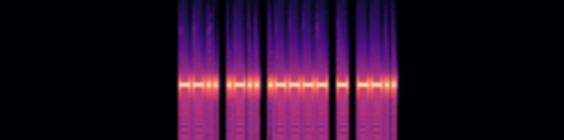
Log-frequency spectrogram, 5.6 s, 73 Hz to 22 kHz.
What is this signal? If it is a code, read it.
Morse code, heard as a keyed tone, about 34 wpm, 700 Hz. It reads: ZL1TZ
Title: DXCC-100 Call Signs - 5 Characters - 35wpm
